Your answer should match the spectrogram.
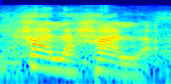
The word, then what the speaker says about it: Jala Jala: That one will be Hala Hala, because we said that also when we laugh, we write it as ha ha ha.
